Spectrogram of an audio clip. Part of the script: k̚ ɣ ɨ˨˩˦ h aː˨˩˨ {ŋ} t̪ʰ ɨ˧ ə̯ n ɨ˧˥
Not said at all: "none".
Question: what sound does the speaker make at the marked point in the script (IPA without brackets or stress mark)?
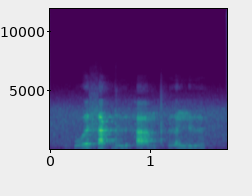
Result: m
